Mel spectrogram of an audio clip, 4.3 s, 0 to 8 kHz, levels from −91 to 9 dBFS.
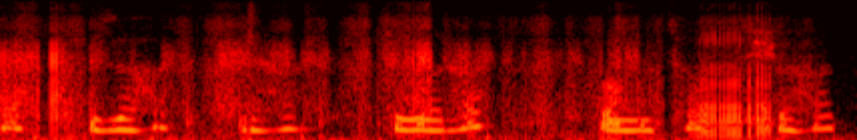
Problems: constant background noise, low volume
